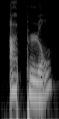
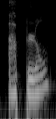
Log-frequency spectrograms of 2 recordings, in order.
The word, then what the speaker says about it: appelons: that's the reason why you will get the sound appelons, okay? This E is mute or silent, appelons, and then vous appelez.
